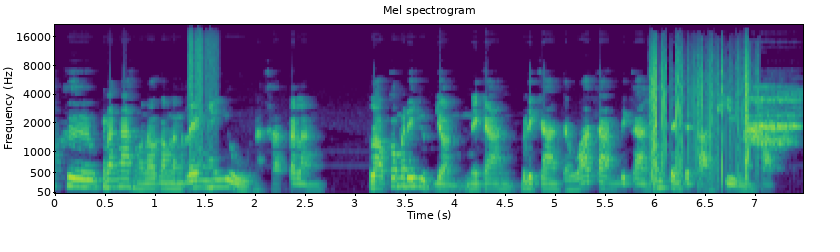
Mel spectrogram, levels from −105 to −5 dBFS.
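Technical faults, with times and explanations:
1.34–1.65 s and 5.92–7.05 s, cable scratch noise: dense, uneven bursts of scratching and rustling ride over the speech, first about 10 dB below it, then roughly as loud for over a second. Likely a worn cable or connector being moved, its contact resistance changing rapidly.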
